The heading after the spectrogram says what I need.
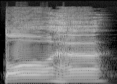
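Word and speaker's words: طه: Nah, makanya kayak toha, mengapa dia dibaca 2 harakat? Karena sesuai ejaannya cuma 2 huruf. To, alif, ha, alif. Jadi toha.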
